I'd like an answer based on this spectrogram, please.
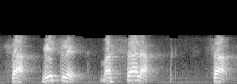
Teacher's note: നാവിന്റെ അഗ്രം അതുപോലെ മേലെ മുൻപല്ലുകളുടെ തലഭാഗം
